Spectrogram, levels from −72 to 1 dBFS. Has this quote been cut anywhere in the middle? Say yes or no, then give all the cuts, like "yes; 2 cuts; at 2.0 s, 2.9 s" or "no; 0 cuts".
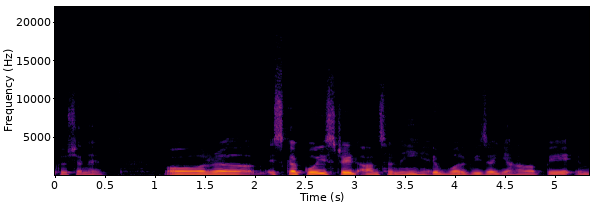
yes; 1 cut; at 3.7 s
